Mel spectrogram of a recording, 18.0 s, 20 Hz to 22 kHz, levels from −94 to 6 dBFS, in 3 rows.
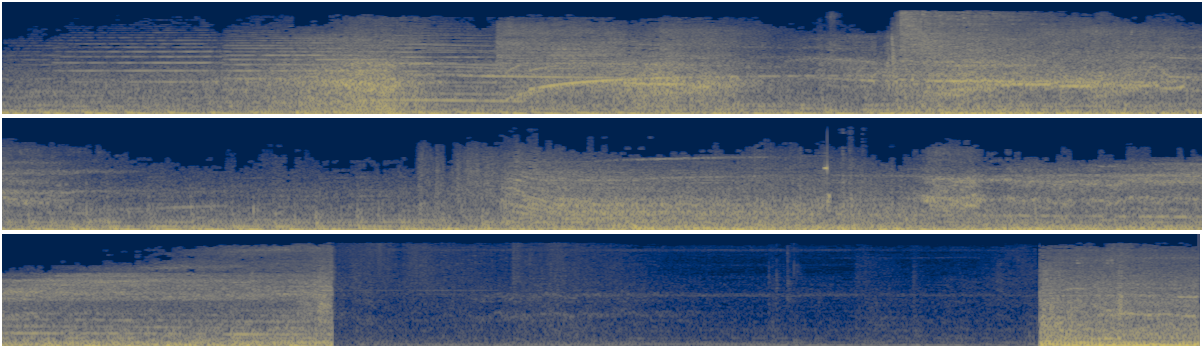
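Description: At 4.61 to 4.65 s and again at 10.11 to 10.15 s the audio lurches forward with a glitch at each join, dropping around 50 ms and then around 100 ms. Compressed frames were skipped.

From 13.66 to 17.20 s the sound collapses by about 32 dB to a faint residue. Likely one channel is inverted in polarity, so summing to mono cancels most of the shared content and leaves only the small difference between the channels.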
